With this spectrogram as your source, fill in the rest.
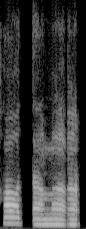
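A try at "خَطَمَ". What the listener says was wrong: khama masih kepanjangan Bu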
